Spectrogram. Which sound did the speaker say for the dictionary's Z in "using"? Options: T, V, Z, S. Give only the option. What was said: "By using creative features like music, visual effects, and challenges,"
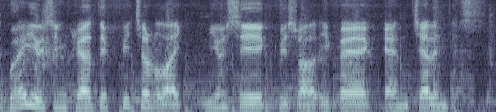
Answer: S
